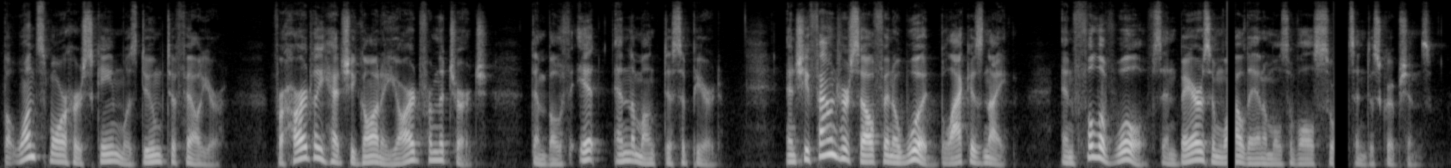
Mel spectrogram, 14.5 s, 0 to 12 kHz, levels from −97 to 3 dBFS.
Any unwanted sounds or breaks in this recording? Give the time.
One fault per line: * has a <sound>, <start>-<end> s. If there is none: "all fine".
* has a dropout, 12.3-12.4 s
* has a dropout, 13.3-13.5 s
